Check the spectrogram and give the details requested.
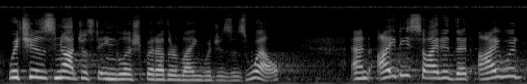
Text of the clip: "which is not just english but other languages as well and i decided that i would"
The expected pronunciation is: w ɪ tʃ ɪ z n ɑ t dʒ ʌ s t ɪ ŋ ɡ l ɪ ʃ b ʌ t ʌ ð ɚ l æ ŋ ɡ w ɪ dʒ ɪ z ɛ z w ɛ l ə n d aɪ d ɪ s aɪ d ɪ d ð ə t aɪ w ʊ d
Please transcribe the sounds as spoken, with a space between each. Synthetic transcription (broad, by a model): w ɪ tʃ ɪ z n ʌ t dʒ ʌ s t ɪ ŋ ɡ l ɪ ʃ b ʌ t ʌ ð ɚ l æ ŋ ɡ w ɪ dʒ ɪ z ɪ z w ɛ l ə n aɪ d ɪ s aɪ d ɪ d ð ə t aɪ w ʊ d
